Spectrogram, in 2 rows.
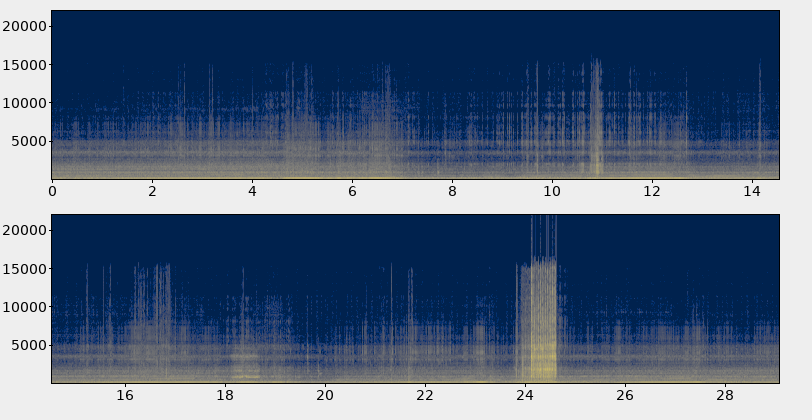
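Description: In-cabin sound of a Lada 2109 race car's four-cylinder engine at high revs, rising in pitch as it pulls through each gear and dropping at each lift or shift, over steady road noise. About 24 seconds in, a short, very loud burst of noise stands out above the engine.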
